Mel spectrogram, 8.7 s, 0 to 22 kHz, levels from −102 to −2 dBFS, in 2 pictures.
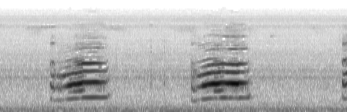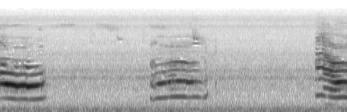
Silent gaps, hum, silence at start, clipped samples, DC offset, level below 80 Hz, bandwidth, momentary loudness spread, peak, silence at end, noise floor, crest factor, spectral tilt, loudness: none; none; 0.65 s; under 0.1%; under 0.1%; -54 dBFS; 8.8 kHz; 22 LU; -4 dBFS; 0 s; -52 dBFS; 18 dB; -3 dB/octave; -18 LUFS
